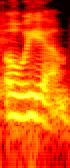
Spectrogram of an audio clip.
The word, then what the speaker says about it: OEM: this um oem oh you just say oem oh yeah you don't like try and pronounce it as one notebook and you say the letters so that was an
